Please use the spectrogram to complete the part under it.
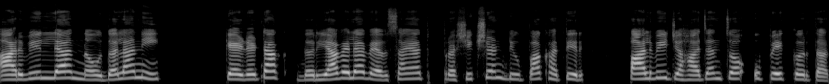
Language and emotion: Goan Konkani, neutral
